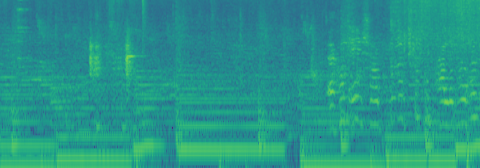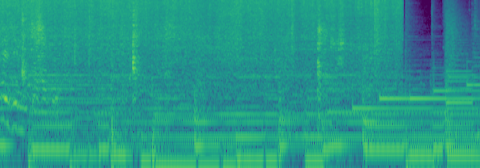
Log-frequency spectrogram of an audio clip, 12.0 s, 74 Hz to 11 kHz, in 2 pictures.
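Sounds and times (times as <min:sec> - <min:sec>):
food sizzling in a pan: 0:00.0 - 0:11.0
metal spatula scraping a pan: 0:04.9 - 0:10.8.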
